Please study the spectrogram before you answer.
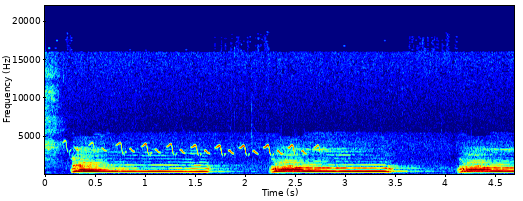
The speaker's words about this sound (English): I never heard so musical a discord, such sweet thunder. Me hounds are bred out of the Spartan kind. No? Slow in pursuit, but matched in mouth like bells, H under H. A cry more tunable was never hollowed to nor cheered with horn.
